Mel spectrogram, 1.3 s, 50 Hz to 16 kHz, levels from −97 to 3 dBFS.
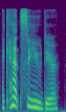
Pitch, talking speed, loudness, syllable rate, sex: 205 Hz, 225 wpm, -21 LUFS, 4.4 syllables/s, female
